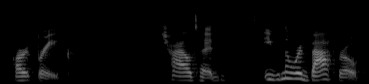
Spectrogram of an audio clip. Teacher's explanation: a metrical foot consisting of two accented syllables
